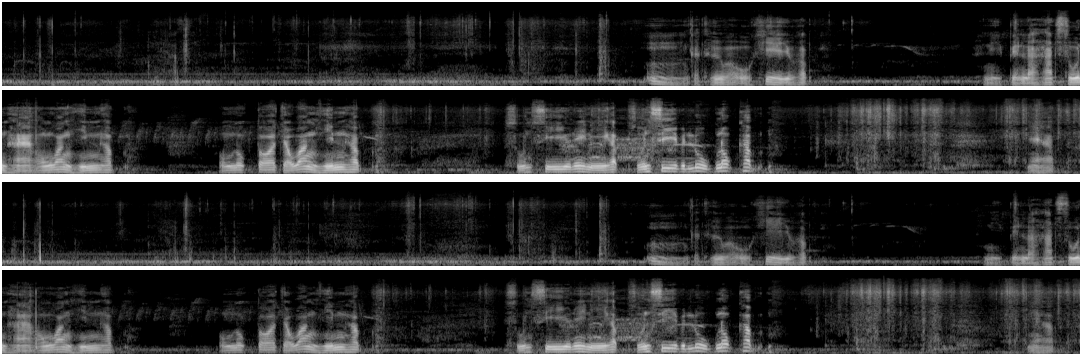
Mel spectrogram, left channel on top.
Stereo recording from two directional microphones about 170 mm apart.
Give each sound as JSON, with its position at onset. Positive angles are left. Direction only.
{"t": 6.4, "sound": "speech", "side_deg": 10}
{"t": 9.8, "sound": "speech", "side_deg": 15}
{"t": 12.9, "sound": "speech", "side_deg": 10}
{"t": 13.9, "sound": "speech", "side_deg": 5}
{"t": 15.8, "sound": "speech", "side_deg": -30}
